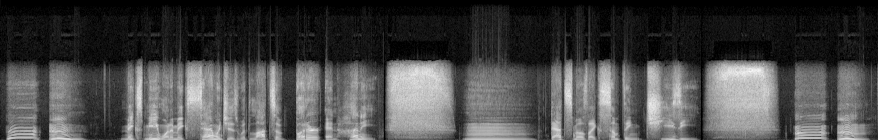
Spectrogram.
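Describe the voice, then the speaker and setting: A big, gentle bear from a children's game, full of curious wonder. The delivery is unhurried and sing-song, swinging widely up and down as he speaks kindly to young children. The sound is dry and close, with hardly any room around it. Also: mid-range voice, dry recording, exaggerated voice. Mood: pleased, savoring. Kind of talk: children's edutainment game voice lines.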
